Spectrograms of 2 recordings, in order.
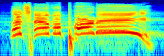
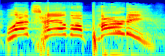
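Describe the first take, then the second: First: Excited shout. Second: Excited proclamation. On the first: Preacher rallying the congregation, joyful shout. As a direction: whip the crowd up into celebration. Repeats louder, congregation cheers. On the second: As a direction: announce the party with delight. Preacher proclaims party. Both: Real, not acted.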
